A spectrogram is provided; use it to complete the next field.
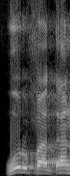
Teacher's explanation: ra yang sukun sebelumnya ada dhammah kita tebalkan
